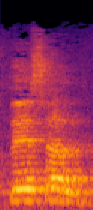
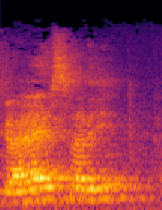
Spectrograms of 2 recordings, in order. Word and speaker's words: Caesar: estudiaste latín recordaréis que la c en latín suena K Así que no decimos César decimos caesari y decimos textus Reus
